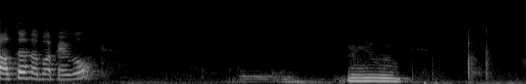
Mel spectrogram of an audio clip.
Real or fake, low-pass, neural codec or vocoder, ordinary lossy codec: fake; 7.2 kHz; codec, 16 kHz, 2 kbps, X-Codec, WavLM features, trained on Multilingual LibriSpeech; none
